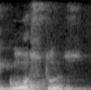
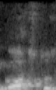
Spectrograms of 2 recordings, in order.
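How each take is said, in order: First: The stressed o vowel is closed. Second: The stressed o vowel is open. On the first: The speaker calls it right. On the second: The speaker calls it wrong.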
